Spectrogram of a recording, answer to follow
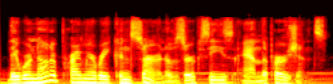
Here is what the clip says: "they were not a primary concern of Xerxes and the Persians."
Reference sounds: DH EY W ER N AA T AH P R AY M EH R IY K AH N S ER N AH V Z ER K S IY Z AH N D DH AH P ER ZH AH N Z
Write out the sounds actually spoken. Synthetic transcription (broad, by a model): DH EY W ER N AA T AH P R AY M EH R IY K AH N S ER N AH V Z ER K S IY Z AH N DH AH P ER ZH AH N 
